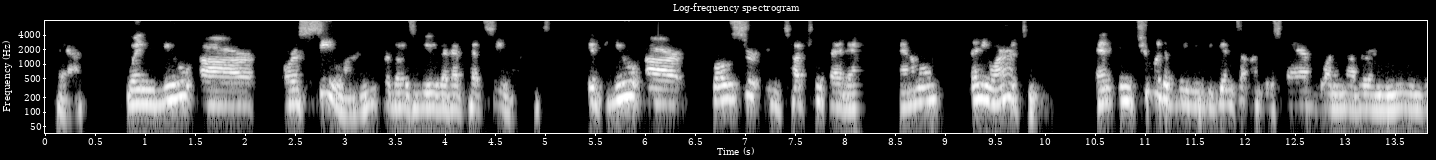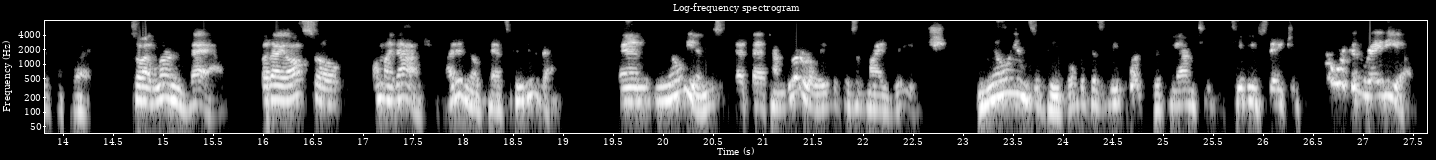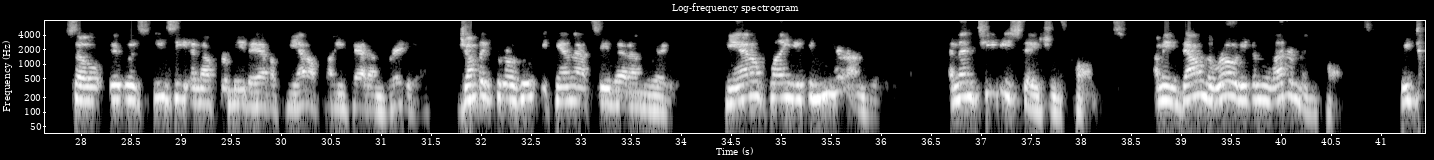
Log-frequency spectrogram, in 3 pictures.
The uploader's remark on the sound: Unfortunately, some slightly dodgy audio quality. Despite the audio glitch.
